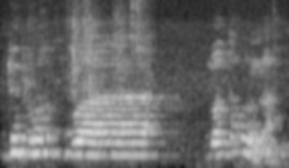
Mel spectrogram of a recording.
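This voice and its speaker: A woman's voice: mid-range voice, expressive, moderate pace, dark tone. A middle-aged woman giving a casual church testimony, retelling family stories with lots of quoted dialogue. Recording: echoey room with background noise.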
